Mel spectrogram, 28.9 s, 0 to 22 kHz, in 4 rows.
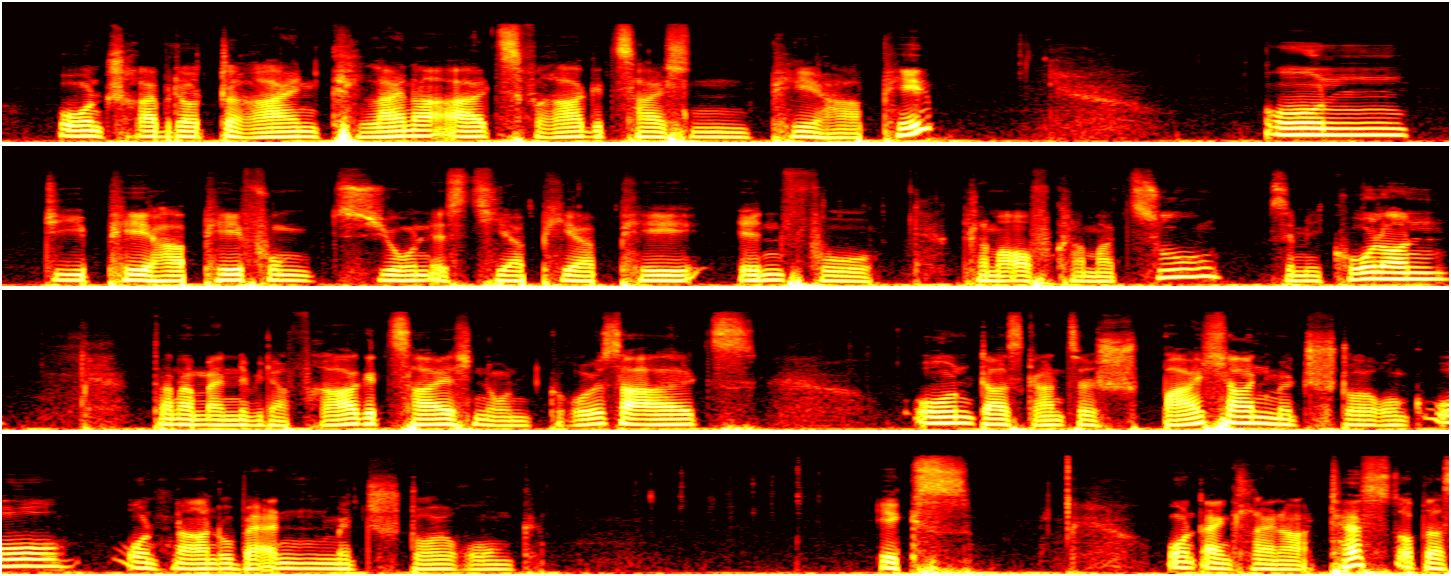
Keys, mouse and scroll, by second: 1.5-2.4 typing, 4.1-6.5 typing, 8.9-12.3 typing, 14.8 shift+,, 17.1 ctrl+o, 19.5 Return, 22.1 ctrl+x, 24.3-25.5 typing, 27.7-28.9 drag.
